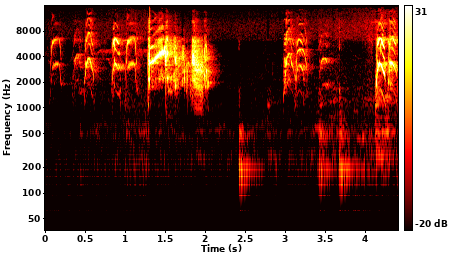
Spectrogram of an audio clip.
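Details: Several brown-eared bulbuls, late arrivals crowding a nearly empty feeder, fight and fly up while competing for the last food. Harsh, shrill squealing screeches come in short bursts, with a low steady hum beneath.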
